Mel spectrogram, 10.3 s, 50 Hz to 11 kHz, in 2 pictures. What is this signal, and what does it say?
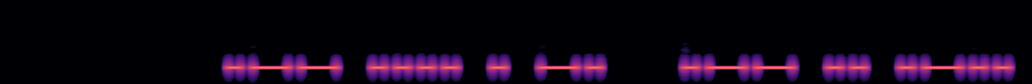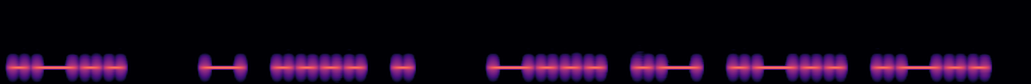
Morse code, heard as a keyed tone, about 20 wpm, 700 Hz. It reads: WHEN WILL THE BALL
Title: Sentences from Top 1000 Words - Review Part 6 - 20wpm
